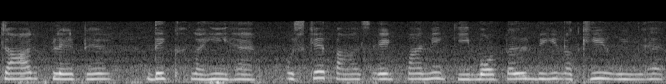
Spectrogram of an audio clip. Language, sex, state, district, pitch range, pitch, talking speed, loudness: Hindi, male, Madhya Pradesh, Dhar, 240-260 Hz, 250 Hz, 135 wpm, -17 LUFS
